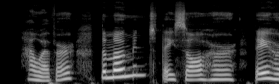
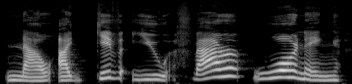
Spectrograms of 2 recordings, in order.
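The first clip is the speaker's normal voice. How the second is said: loud, slow, furious royal threat; shouted warning; 5 dB louder, slower than usual. Acted. Queen shouting a threat at the Duchess, slow and loud. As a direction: bark it at her like a tyrant. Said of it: "shouted the Queen".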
